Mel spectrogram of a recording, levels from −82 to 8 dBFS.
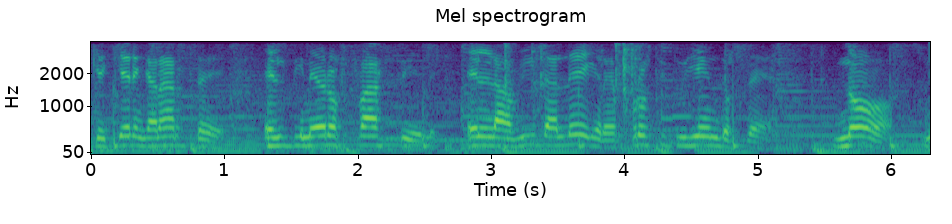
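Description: Nothing in this audio stands out as a technical problem, so there's no fault to point to and no time or cause to give.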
